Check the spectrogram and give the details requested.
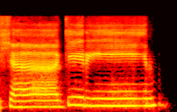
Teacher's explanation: شاہ کیوں کھینچا؟ کھڑی زبر کی وجہ سے، کھڑی زبر کتنا کھنچتی ہے؟ الف مدہ کے برابر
